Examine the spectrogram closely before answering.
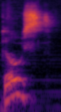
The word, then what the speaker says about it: ghost: And ghost, the H is silent there too.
